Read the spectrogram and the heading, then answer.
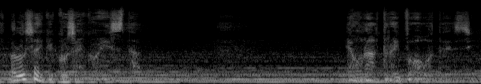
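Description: An actor playing an anguished, feverish space-station scientist in a radio drama, stammering repetitions and swelling into theatrical declamation. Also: male voice, on the high side, big pitch swings, takes it slowly. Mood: brooding. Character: Kris, anguished, feverish male space-station scientist musing on an imperfect God. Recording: echoey hall reverb under clear music. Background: live electronic and flute music.

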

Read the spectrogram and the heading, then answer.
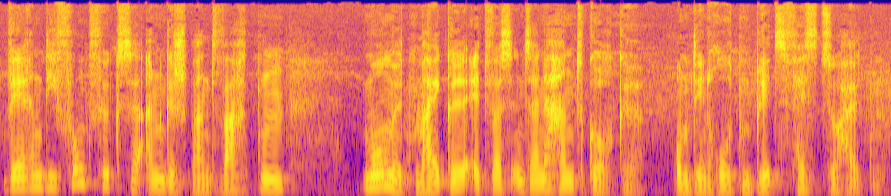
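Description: A man's voice: medium pitch, moderate pace, a little hiss or hum. A man reading scripted narration for a German children's radio play.

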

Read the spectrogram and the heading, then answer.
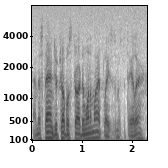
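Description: A self-assured nightclub boss in an old radio drama. He talks fast in a deep, husky voice, affable yet probing. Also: animated, darkish tone, low-quality recording. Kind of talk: 1940s radio drama acting.

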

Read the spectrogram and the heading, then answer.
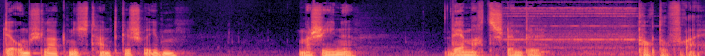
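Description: Extremely deep, gravelly male narrator. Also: big pitch swings, slow, a little hiss or hum. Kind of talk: scripted radio drama narration.

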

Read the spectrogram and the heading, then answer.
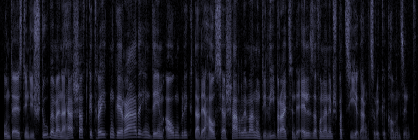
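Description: A man playing a talking cat who narrates a fairy tale in a theatrical radio play, dramatic and full of pointed pauses. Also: mid-range voice, lively intonation, fairly bright tone, dry recording, natural voice. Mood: wry, ominous.

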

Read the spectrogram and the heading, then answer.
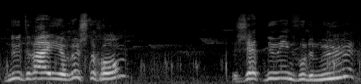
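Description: An actor playing a strict, confident riding instructor in a radio drama, commanding and insistent. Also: male voice, very high-pitched, animated, a little slow, a bit bright, slight background noise, heavily acted. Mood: loud, urging. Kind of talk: Dutch radio drama acting.

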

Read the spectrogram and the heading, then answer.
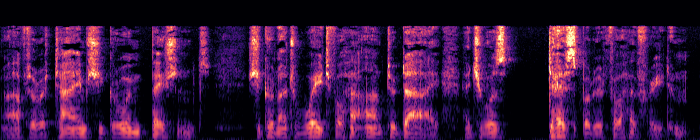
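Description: A self-assured foreign detective in a radio drama. His French-accented voice is low and rather husky. He sets out his reasoning formally and deliberately, with careful courtesy. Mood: grave explaining.

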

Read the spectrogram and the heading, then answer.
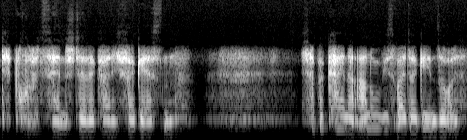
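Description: A woman's voice: lowish voice, quick pace, creaky, slightly rough, dry recording. An actress playing an anxious, resigned young woman in a German radio drama, speaking earnestly through a telephone filter. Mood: troubled, resigned. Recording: thin, band-limited telephone line.

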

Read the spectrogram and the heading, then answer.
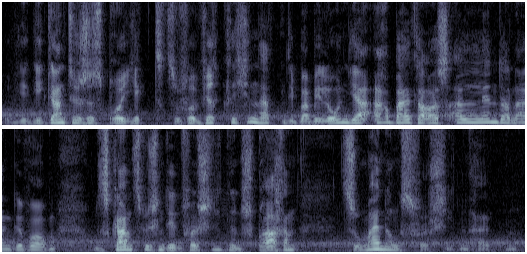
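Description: An actor playing an earnest, old-fashioned reservation dweller in a science-fiction radio drama, speaking formally and deliberately, like a guide explaining things. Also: male voice, on the high side, sing-song, fairly bright tone, slight background noise. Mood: earnest, explanatory.

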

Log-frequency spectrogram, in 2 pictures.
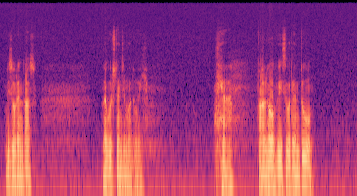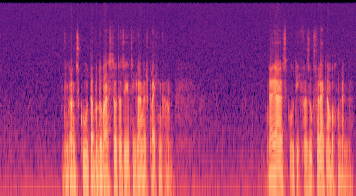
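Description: A dry, close studio sound carries a bitter, self-righteous husband with a fairly low voice. He is a lawyer who argues down the phone, defensive, insistent and full of reproach. The delivery is naturalistic radio drama. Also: unhurried, gravelly, long pauses, fairly bright tone, no room sound, exaggerated voice. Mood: curt, reluctant. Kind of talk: naturalistic German radio play, one side of a phone call.

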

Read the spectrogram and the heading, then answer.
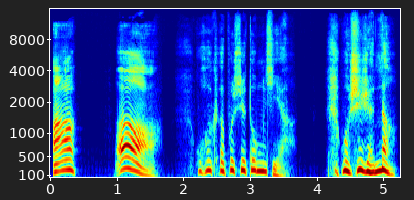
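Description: A man's voice: medium pitch, sing-song, warm tone, breathy edge, no room sound. A man voicing a grinning, carefree rogue in a martial-arts storybook, teasing and jokey. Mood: playful. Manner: teasing, jokey, drawn-out particles. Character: grinning, playful, carefree male rogue adventurer.

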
